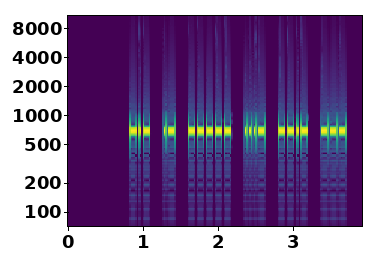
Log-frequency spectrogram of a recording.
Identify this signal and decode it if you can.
Morse code, heard as a keyed tone, about 40 wpm, spaced as for 29 wpm, 700 Hz. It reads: KA0VQO
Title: USA Call Signs - 6 Characters - 2x Character Spacing - 40wpm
